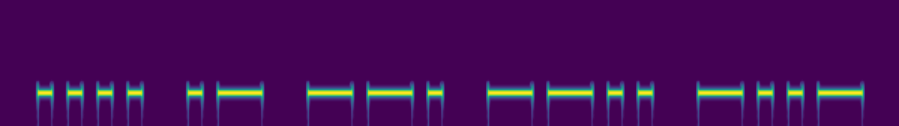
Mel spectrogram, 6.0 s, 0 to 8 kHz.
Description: Morse code, heard as a keyed tone, about 12 wpm, 800 Hz. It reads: HAGZX
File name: Morse / ltr-12wpm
